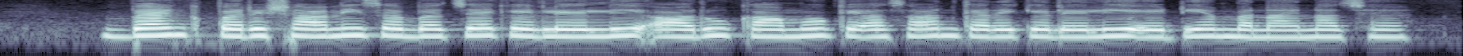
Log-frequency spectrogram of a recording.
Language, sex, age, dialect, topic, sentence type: Maithili, female, 18-24, Angika, banking, statement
